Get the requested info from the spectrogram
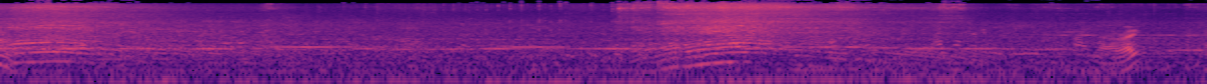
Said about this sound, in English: Go through the chainsaw wielding Carneys, then go through it again.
